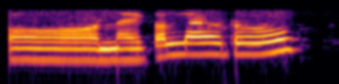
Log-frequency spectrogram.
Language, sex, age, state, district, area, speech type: Assamese, female, 45-60, Assam, Dibrugarh, rural, conversation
